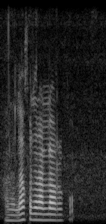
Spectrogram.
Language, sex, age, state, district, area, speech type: Tamil, female, 30-45, Tamil Nadu, Thanjavur, urban, spontaneous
